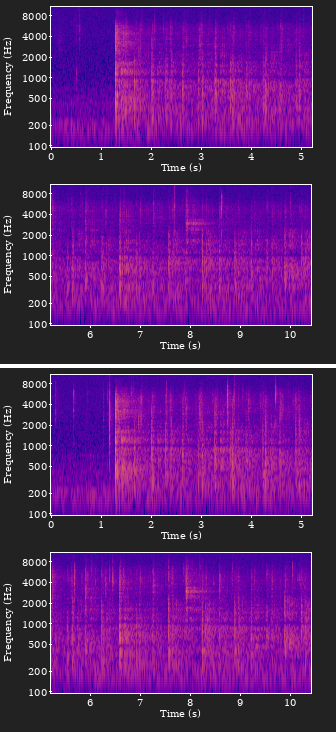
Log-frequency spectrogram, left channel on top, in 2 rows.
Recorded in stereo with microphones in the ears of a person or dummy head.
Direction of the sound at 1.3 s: 20° right (ahead or behind).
